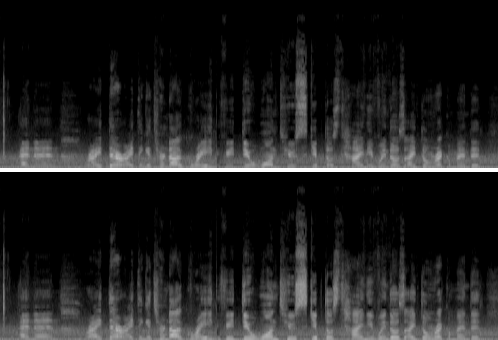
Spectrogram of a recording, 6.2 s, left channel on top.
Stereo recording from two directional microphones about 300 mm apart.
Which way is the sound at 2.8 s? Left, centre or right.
Right.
